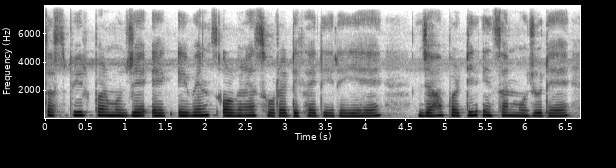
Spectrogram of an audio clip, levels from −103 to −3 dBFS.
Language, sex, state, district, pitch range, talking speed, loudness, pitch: Hindi, female, Arunachal Pradesh, Lower Dibang Valley, 200-215 Hz, 170 wpm, -15 LUFS, 205 Hz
